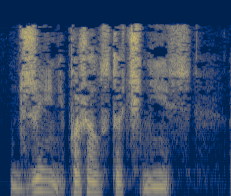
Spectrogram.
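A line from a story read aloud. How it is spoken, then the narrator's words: Desperate whisper. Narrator (Russian): отчаянно шептал Гарри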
